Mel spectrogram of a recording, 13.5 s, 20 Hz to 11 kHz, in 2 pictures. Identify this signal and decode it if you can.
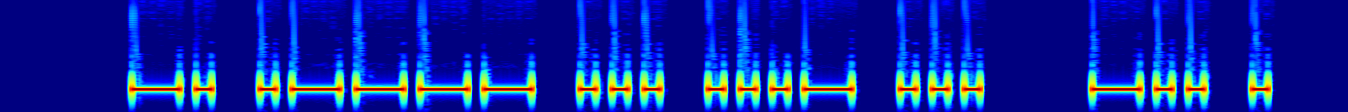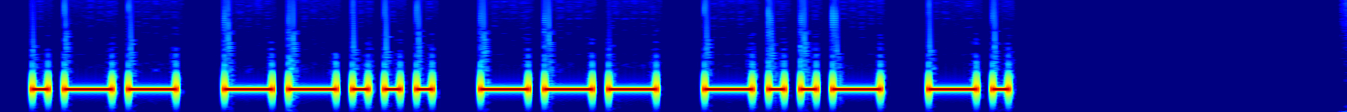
Morse code, heard as a keyed tone, about 15 wpm, 700 Hz. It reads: N1SVS DE W7OXN
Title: USA Callsign DE Callsign - 5 Characters - 15wpm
